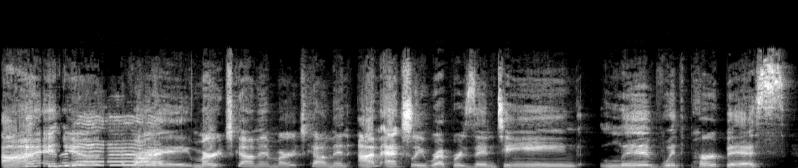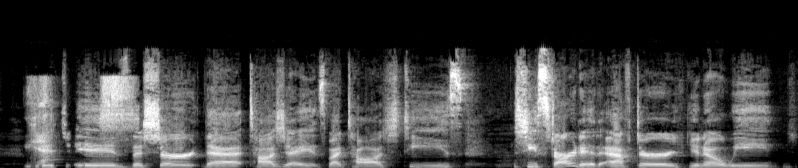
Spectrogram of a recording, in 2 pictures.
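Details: Adult woman speaking; ordinary speech.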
